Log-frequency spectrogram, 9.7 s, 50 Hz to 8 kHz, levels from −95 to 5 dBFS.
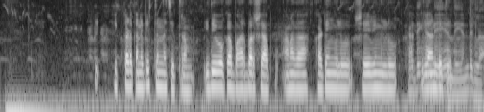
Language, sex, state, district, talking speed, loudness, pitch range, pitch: Telugu, male, Andhra Pradesh, Sri Satya Sai, 70 wpm, -18 LUFS, 100-150 Hz, 140 Hz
